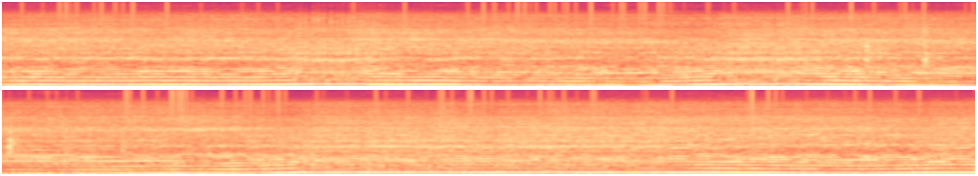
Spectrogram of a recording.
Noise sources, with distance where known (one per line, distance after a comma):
unidentified impact machinery, near
unidentified powered saw, near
